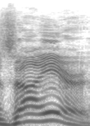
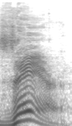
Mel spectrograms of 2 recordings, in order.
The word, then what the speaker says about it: Zaire: right away we're in Kinshasa Zaire z-a IRA some would pronounce it Zaire they're wrong mohamad come over here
